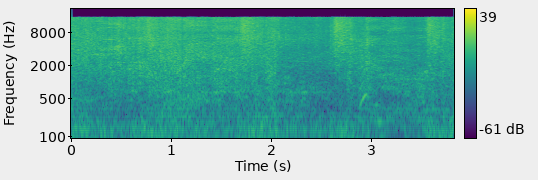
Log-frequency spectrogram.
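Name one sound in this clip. Icy blasts burst and shatter.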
